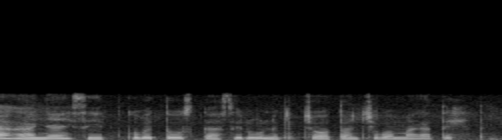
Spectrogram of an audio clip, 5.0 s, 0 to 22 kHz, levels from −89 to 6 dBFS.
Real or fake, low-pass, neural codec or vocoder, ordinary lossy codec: real; 7.2 kHz; none; none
